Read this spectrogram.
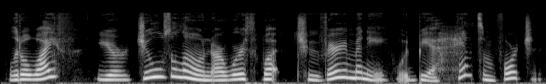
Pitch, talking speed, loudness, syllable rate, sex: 245 Hz, 175 wpm, -15 LUFS, 5.4 syllables/s, female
